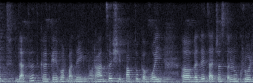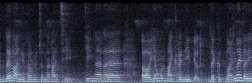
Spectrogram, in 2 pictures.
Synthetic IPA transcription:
t̪d̪ea̰t̪ɨt̪kɾe̞d̪̚kəje̞vo̞rba̰d̪e̞iɡno̞ɾʔant̪səʃifap̚t̪ulkəvo̞j | əve̞d̪e̞t̪sʲat͡ʃe̞st̪elukɾurʲd̪e̞lanive̞luld͡ʒe̞ne̞ɾat̪sijḛj | t̪ine̞ɾe̞ | je̞mult̪majkɾe̞d̪ibḭld̪e̞kɨt̪no̞jno̞jve̞ni

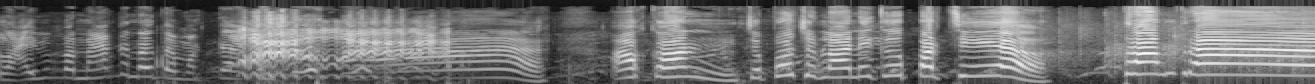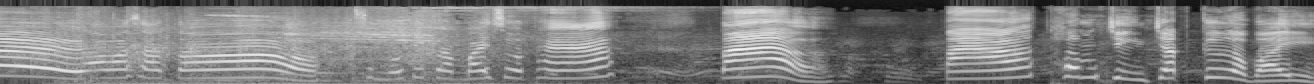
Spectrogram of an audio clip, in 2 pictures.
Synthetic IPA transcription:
lajʋiɓanaːkɨːnəwt̪aɛmaka | a | ʔɑkʊnt͡ɕɑmpʊəht͡ɕɑmlanihkɨːpɨt̪̚t͡ɕiət̪rəmt̪rə | ʔɑʋasaːt̪ɑːt͡ɕɑmnuət̪iːpramɓəjsuət̪ʰaːt̪aː | t̪aɛlt̪ʰumt͡ɕiəŋt͡ɕət̪̚kɨːʔəʋəj

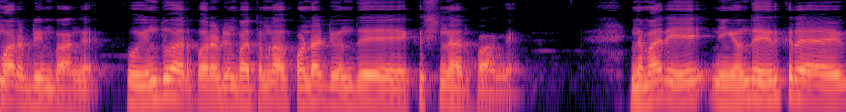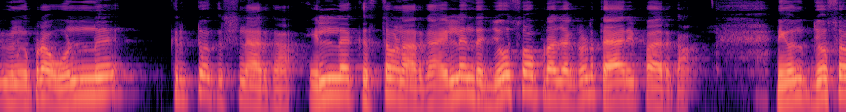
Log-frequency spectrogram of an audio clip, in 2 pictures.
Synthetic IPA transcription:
maːɾɐpːɐɽɪnpaːŋɡɐɪnd̪uʋaːɪɾɯpːaːɾɐpːɐɽɪnːpaːɾt̪aːmnaːðpɔɳɖaːʈ̬ːiʋɐnd̪ɯkɪɾɪʂʈɐnaːɪɾɯpːa̰ːŋɡɐ | ɪnd̪ɐmaːd̪ɾiniːŋɡɐʋɐnd̪ɯɪɾɯkːɪɾɐʋɐnɯkːɐpːɯɾãːɔɳːɯ | kɪɾɪp̚ʈoːkɪɾɪʂʈɐnaːɪɾɯkːãːɪlːɐkɪɾɪst̪ɐʋɐnaːɪɾɯkːãːɪlːɐɪnd̪ɐd͡ʒoːsʊʋaːpɪɾaːd͡ʒɛk̚ʈːoːɽɐt̪ɐjaːɾɪpːaːɪɾɯkːã̰ː | nĩːŋɐd̪ɯd͡ʒoːsʊʋaː

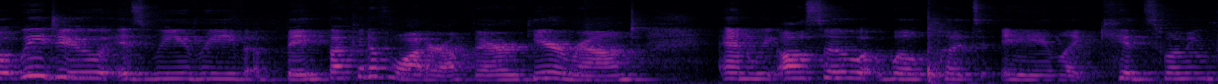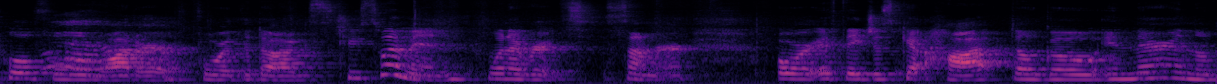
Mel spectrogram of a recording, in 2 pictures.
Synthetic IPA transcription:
wʌt̚widɨɪzwilivɨ̰bɪɡ̚bʌkɨɾʌvwɔɾə˞aʊt̪̚ðə˞jɪɹɨ˞ãʊ̃nd | ɨ̃nwiʔɔlˠsoʊwɪlˠpʰʊɾɨlaɪkʰːɪd̥swɪ̃mɪ̃ŋpʰulˠfʊlˠʌvwɔɾə˞fə˞ðɨdɔɡz̥tʰɨswɪ̃mɪ̃nwə̃ɾ̃ɛvə˞ɨtsːʌmə̰˞ | ə˞ɨfðeɪd͡ʒʌsɡ̥ɛt̚hɑt̚ðeɪlˠɡoʊɪ̃nðə˞ɨ̃nð

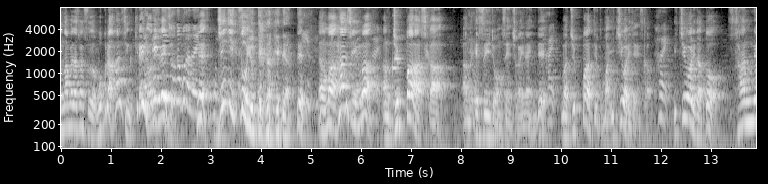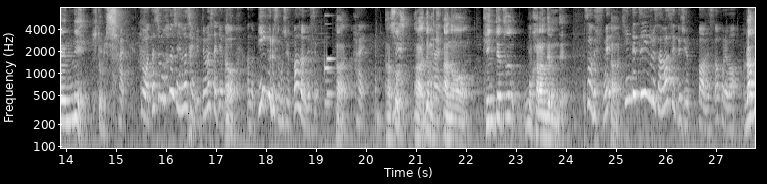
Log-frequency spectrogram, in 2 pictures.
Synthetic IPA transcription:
onamaed̪aɕimasɨ̥ke̞d̪o̞bo̞kɯɾaβaɦãɰ̃ɕĩŋɡakʲiɾainnoakeenadesjonːakot̪oanained͡ʑiɲd͡ʑit͡sɨo̞jɯ̟t̪ːe̞ɾɯd̪ake̞d̪e̞at̪ːe̞ano̞maːɦãɰ̃ɕĩɰ̃βaːno̞ʑɨpːaːɕi̥ka̰ | a̰no̞e̞sɨiʑo̞̰ːno̞sẽ̞ɕɨɡa̰ḭna̰ḭ̃nd̪e̞imaːd͡ʑɨpːaːt̪ːe̞jɯːt̪o̞ma̰ːit͡ɕiβaɾʲḭʑa̰n̰d̪esɨ̥ka̰haiit͡ɕiβaɾʲid̪at̪o̞sãnːẽ̞ɲ̟ːiçi̥t̪o̞̰ɾʲḭsɨ̥ai | t̪oβat̪aɕimo̞hãɰ̃ɕĩhɦãɕiɲt̪ijɯ̟t̪ːe̞maɕi̥t̪ake̞d̪oano̞iːɡɯ̟ɾɯ̟sɨmo̞ɕɨpːaːnãnd̪e̞sɨjo̞ha̰ḭhaihasoːhaid̪e̞mo̞kʲano | kʲĩnt̪e̞t͡sɨmo̞kaɾãnd̪e̞ɾɯ̟̃nd̪ḛ | so̞ːd̪e̞sɨne̞ha̰ikʲĩnt̪e̞t͡sɨiːɡɯ̟ɾɯ̟sɨaβase̞t̪e̞ʑɨpːaːd̪e̞sɨ̥kako̞ɾe̞βaɾaɡ

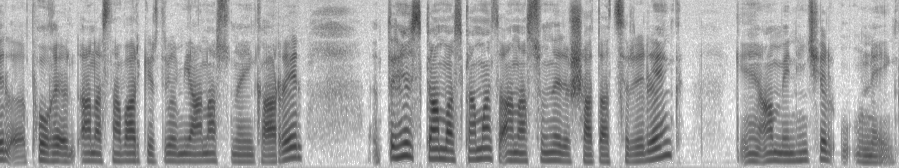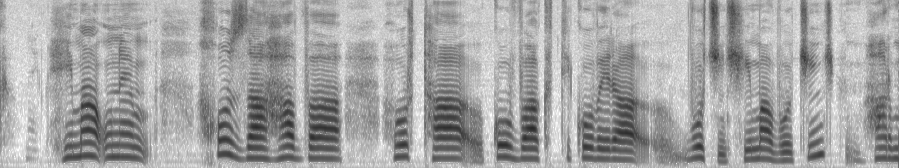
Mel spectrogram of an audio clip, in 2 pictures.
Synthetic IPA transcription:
ɛlpʰɔʁɛɑnɑsnɑvɑɾkɛɾt̪əvɛlmiɑnɑsunɛjiŋkʰɑrɛl | t̪əɦɛnt͡sʰkɑmɑsʰkɑmɑnt͡sʰɑnɑsunːɛɾəʃɑt̪ɑt͡sʰɾɛlɛŋkʰ | ɑmɛnint͡ʃʰɛlunɛ̰jḭŋkʰ | himɑʔunɛm | χɔzɑɦɑvɑ | hɔɾt̪ʰɑkɔvɑkʰt̪ikɔvɛɾɑvɔt͡ʃʰint͡ʃʰhimɑvɔt͡ʃʰint͡ʃʰhɑɾm

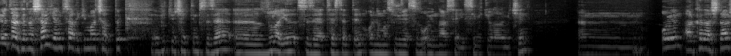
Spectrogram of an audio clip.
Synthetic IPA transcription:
ɛvɛt̪ʰaɾkad̪aʃlˠaɾjaɾɯmsaːd̪ecbimat͡ʃat̪ːɯk | vid̪jo̞t͡ʃʰɛc̚t̪ʰimsizɛzulˠajɯsizɛt̪ʰɛst̪ʰɛt̪ʰːimo̞̰jnamasuʒyɾesizo̞̰junlˠaɾse̞ɾijisivid̪jo̞lˠaɾɯmit͡ʃʰin | m | o̞junaɾkʰad̪aʃlˠaɾ

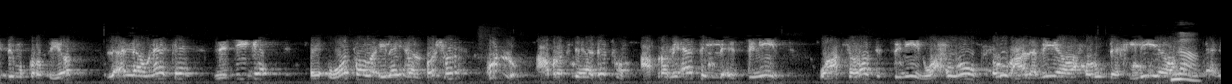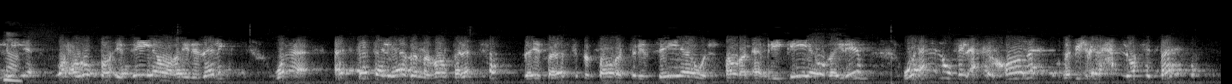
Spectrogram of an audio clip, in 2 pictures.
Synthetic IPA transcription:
d̪ːiːmoqɾˤɑːt̪ˤejːɑːt̪̚lɪʔænːhʊnæːkænæt̪iːɡæ | wɑsˤɑlɑʔɪlæjɦælbæʃɑɾˤkʊlːʊʕa̰bɾɑkt̪ɪhæːd̪æt̪hʊmʕa̰bɾˤɑmɪʔæːt̪sːɪniːn | wɪʕaʃɑɾˤɑːt̪ɪsːɪniːnwɪħoɾuːbħoɾuːbʕaːlæmɪjːæwɪħoɾuːb̚d̪æːxɪlɪjːæwɪħɾuːbʔæhlɪjːæweħoɾuːb̚t̪ˤɑːʔɪfɪjːæweɣæjɾzæːlɪk̚ | wɪʔæst̪æfælɪhæːðænːɨzˤɑːmfælænsæzæjːɪlfælæːssɪt̪eθˤːɑwɾˤɑlfeɾɪnsejːæwɪθːɑwɾˤɑlʔæmɾiːkɪjːæweɣæjɾɪhemwɪʔæhlufilʔæxɪɾxɑːlesˤmæfiːʃɣæːɾħadlwaːħed̪̚bæ

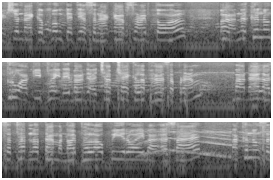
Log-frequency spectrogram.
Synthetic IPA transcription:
kʰjʊ̆ənɗaɛlkɑmpuŋt̪aɛt̪ɛ̆əsanaːkaːpʰsaːpʰt̪ŏəlɓaːnɨwkʰnoŋkruəhʔaːkiːpʰəj̚ɗaɛlɓaːnʔat͡ɕʰap̚t͡ɕʰɛhkʰələp̚haːsəpːram | ɓaːɗaɛlʔaɔjsat̪ʰət̪̚nət̪aːmɓɑnɗaːjpʰləwpiːɾɔəjɓaːʔəsaɛɓaːkʰnoŋs

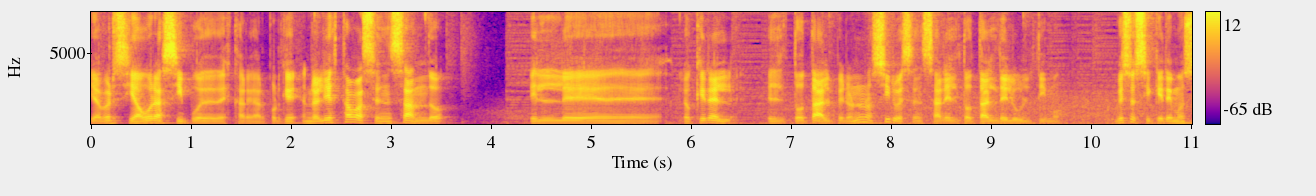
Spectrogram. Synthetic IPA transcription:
iaβ̞eɾsiao̞ɾasipwe̞ðe̞ðehkaɾɣa̰ɾpo̞ɾkeʔenrealiðaehst̪aβase̞nsand̪o̞ | ele | lo̞keeɾaelelt̪o̞t̪alpe̞ɾo̞no̞nosːiɾβ̞ese̞nsaɾe̞lt̪o̞t̪ald̪e̞lult̪imo̞̰ | poɾkesosike̞ɾemos

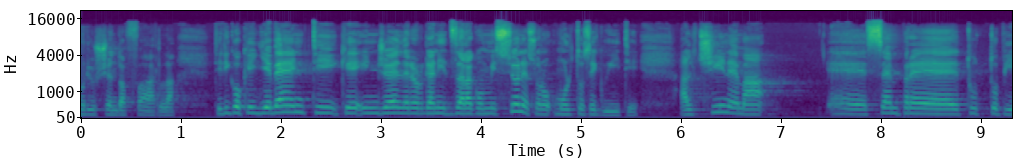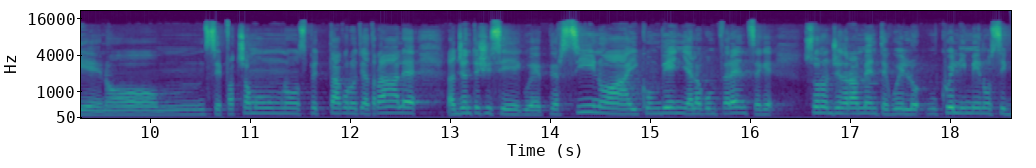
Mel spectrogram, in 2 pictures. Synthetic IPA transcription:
moɾiuʃːɛnd̪oafːarla̰ | t̪id̪iːkokeʎːevɛnt̪ikeind͡ʒɛːneɾeorɡanid̪zːalakomːisːjoːnesoːnomolt̪oseɡwiːt̪ḭ | alt͡ʃiːnema | ɛsːɛmpɾet̪ut̪ːopjɛːno | sefːat͡ʃːaːmounospet̪ːaːkolot̪eat̪ɾaːlelad͡ʒɛnt̪et͡ʃisɛːɡwepːersiːnoaikoɱveɲːielːakoɱfeɾɛnt̪seke | soːnod͡ʒeneɾalment̪ekwelːokwelːimeːnose

